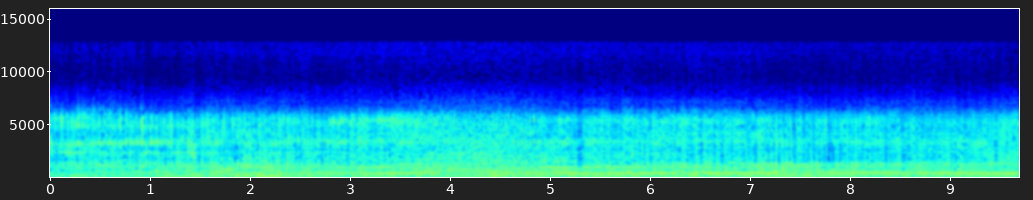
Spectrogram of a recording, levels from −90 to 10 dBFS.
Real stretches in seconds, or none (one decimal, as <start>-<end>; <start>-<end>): 3.7-4.9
